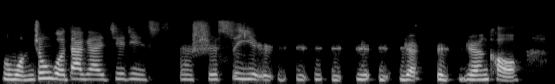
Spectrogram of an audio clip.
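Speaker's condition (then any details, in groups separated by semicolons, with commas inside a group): Stuttering; since childhood, no family history, self-help groups in US, self-help book and three tapes in high school; can now disclose stuttering after nearly 20 years, still ashamed of visible struggle behaviors; blocks where unable to speak, tries hard to avoid stuttering, looks away during stutters; repeated sounds, prolonged sounds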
